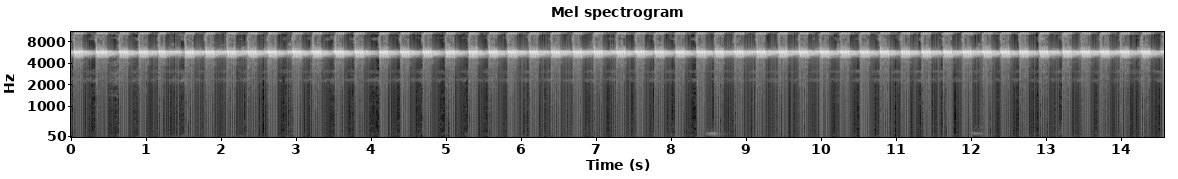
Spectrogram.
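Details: Steady, clear cricket song: rapid high, ringing chirps pulsing roughly three to four times per second without pause, plus a couple of faint low knocks.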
